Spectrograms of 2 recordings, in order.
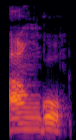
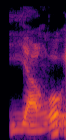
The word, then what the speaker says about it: yango: Kinoa, when you talk, the Y sound on Yango is silent and it's pronounced as Ango. Ango. But if you pronounce Yango, it's also fine.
